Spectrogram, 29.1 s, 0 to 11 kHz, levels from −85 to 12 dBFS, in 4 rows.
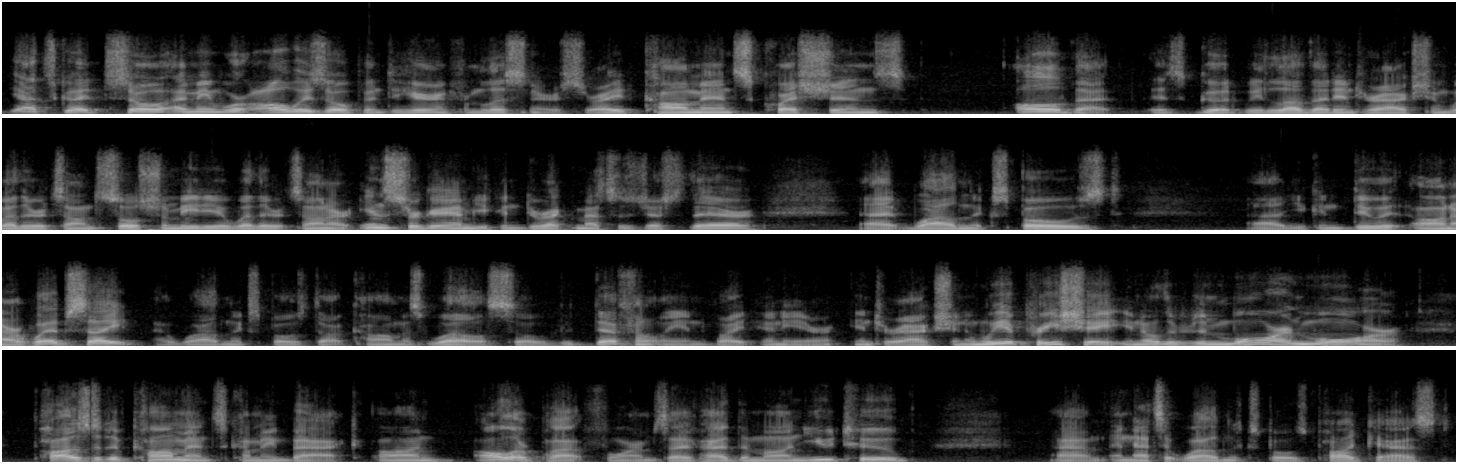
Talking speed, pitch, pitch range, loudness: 195 wpm, 90 Hz, 80-105 Hz, -24 LUFS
